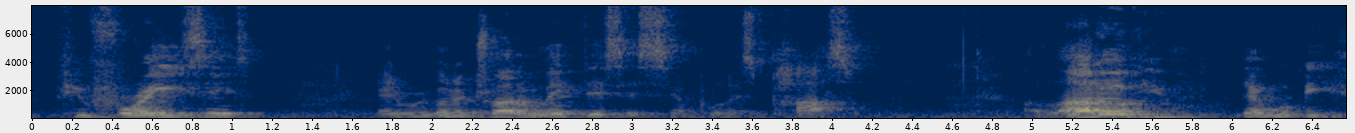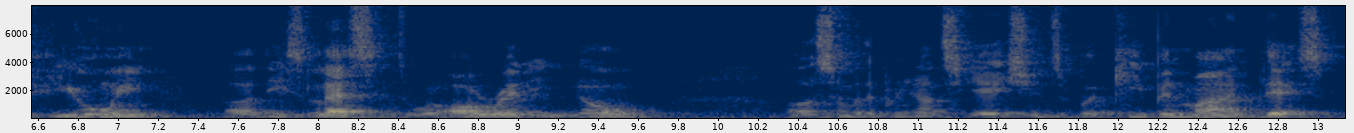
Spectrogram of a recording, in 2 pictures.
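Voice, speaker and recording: A man with a Louisiana Cajun accent teaching an informal language lesson, deliberate and repetitive, with hesitant pauses. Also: medium pitch, expressive. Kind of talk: informal lesson, explaining and repeating words. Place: indoors in a library. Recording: roomy, distant mic, faint noise.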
